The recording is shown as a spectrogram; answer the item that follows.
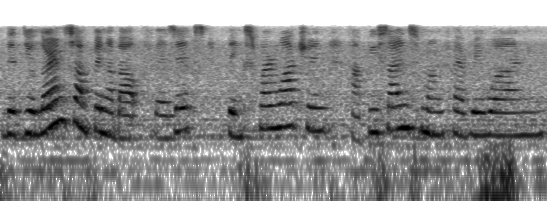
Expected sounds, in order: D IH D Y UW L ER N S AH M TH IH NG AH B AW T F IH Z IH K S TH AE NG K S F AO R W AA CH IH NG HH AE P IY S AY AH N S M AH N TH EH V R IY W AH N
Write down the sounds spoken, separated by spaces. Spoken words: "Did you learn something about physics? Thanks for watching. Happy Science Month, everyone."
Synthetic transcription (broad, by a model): D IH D Y UW L ER N S AH M TH IH NG AH B AW T F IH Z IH K S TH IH NG S F AO R W AA CH IH NG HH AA P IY S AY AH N S M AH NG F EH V R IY W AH N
